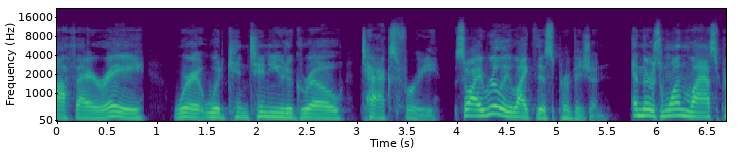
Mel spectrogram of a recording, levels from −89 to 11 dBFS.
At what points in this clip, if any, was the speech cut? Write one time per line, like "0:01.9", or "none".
none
